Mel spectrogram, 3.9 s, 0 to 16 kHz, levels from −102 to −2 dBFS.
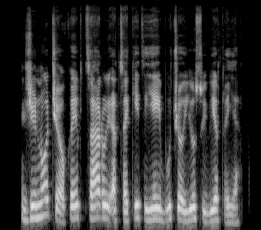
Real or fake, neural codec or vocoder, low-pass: real; none; 14.4 kHz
